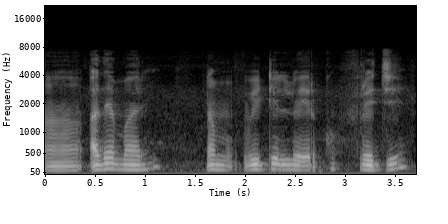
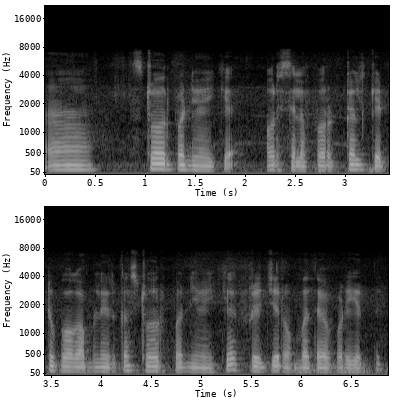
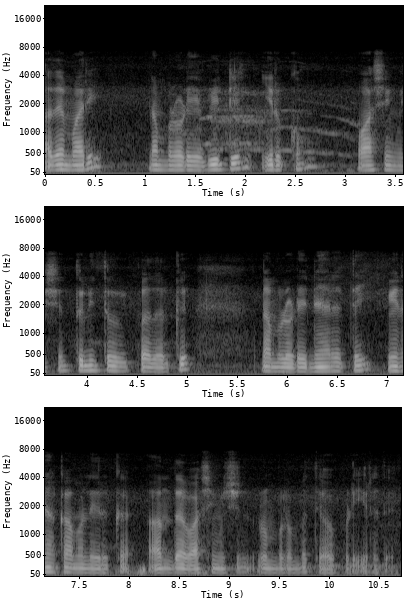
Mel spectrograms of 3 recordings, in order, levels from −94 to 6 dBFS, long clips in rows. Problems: background sounds at intervals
